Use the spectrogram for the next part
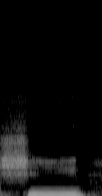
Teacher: خا حرف مستعلیہ ہے، اس لیے لہٰذا سے ہم موٹا پڑھیں گے، یعنی کہ اس کی آواز الگ سے موٹی ادا ہوتی ہے۔ شین، شین کو ایک الف 3 مقدار کھینچ کے پڑھتے ہیں اور شین میں توشی والی سیٹی کو ظاہر کریں گے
